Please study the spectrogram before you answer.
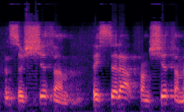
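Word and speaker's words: Shittim: There's no dagesh forte in the Tau. I think it's a soft pronunciation. Not a t, but a th. Shitham.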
